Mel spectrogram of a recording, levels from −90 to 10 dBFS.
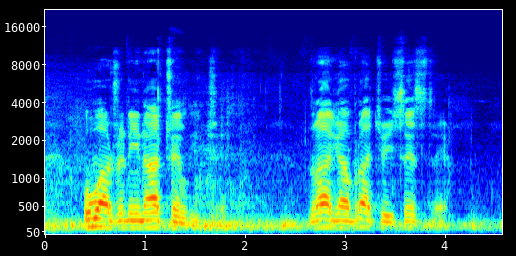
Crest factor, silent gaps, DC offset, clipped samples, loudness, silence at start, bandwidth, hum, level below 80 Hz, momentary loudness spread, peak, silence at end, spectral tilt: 18 dB; none; under 0.1%; under 0.1%; -17 LUFS; 0 s; 11 kHz; none; -56 dBFS; 18 LU; 0 dBFS; 0 s; -7 dB/octave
